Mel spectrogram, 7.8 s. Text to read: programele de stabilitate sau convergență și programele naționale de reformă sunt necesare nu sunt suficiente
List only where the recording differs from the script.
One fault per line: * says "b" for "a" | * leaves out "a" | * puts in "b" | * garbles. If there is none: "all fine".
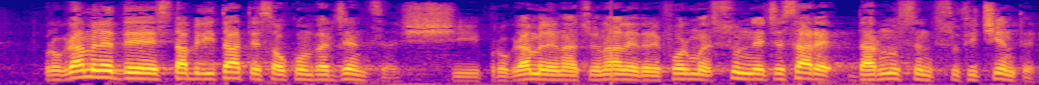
* puts in "dar"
